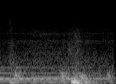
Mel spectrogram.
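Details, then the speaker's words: Fetal heartbeat on a prenatal monitor: low, rhythmic whooshing pulses over a steady hum, beating lively; the baby is healthy. "오늘 너무 활기차게 심장이 뛰니까 좋더라구요."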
